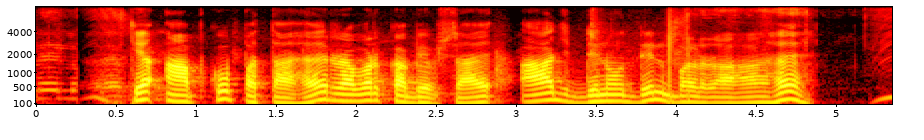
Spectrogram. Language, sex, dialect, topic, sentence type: Hindi, male, Kanauji Braj Bhasha, agriculture, statement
